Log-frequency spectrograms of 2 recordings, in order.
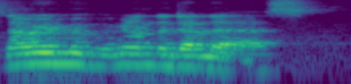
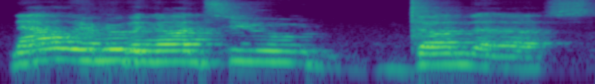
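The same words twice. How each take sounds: First: Said in the usual way. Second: Higher, slow announcer voice. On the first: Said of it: "repeat in usual voice". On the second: Acted. Boy announcing the next chapter of his stories, slow show-host voice. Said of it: "announcing next chapter".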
